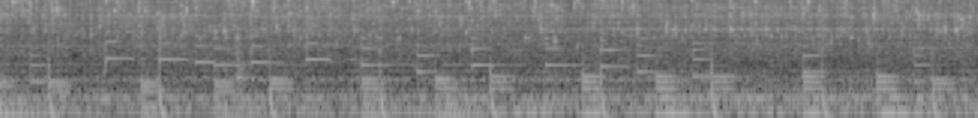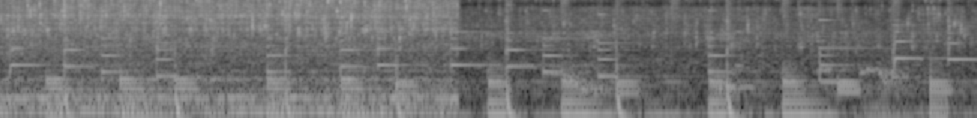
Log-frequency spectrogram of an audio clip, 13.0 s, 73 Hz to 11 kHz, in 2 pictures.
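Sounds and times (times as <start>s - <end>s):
background music: 0.0s - 13.0s
fountain water trickling: 0.0s - 13.0s.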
